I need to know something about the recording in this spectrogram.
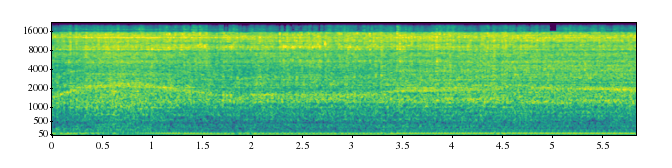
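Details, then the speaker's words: Original, stock one-owner 1978 Kawasaki KZ1000 A2 motorcycle, 6,224 miles, stock exhaust: steady, even four-cylinder idle with smooth low thrum, no misses or knocks; normal idle, no smoke. "Let's start it up. It runs good. Got to pull the clutch in."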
